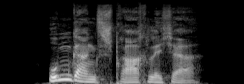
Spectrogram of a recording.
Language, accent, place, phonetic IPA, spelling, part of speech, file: German, Germany, Berlin, [ˈʊmɡaŋsˌʃpʁaːxlɪçɐ], umgangssprachlicher, adjective, De-umgangssprachlicher.ogg
- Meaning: inflection of umgangssprachlich: 1. strong/mixed nominative masculine singular 2. strong genitive/dative feminine singular 3. strong genitive plural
